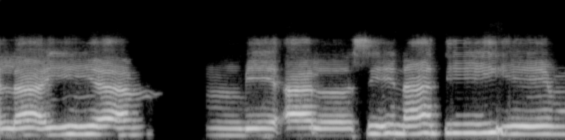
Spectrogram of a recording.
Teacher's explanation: Jadi waktu membaca yamnya itu bibir kita terkatup karena ba-nya huruf bibir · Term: iklab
